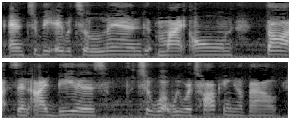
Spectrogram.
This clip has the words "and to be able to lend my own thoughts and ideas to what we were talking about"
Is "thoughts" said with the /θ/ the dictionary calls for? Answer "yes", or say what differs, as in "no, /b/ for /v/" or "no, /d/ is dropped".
yes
